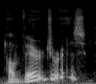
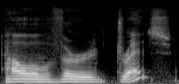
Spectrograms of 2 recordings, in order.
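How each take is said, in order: First: Alverdrez asked high and soft; retry name. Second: Alverdrez said slowly, rising; unsure name. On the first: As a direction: ask Alverdrez again, rising. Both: Shown as a demonstration.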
